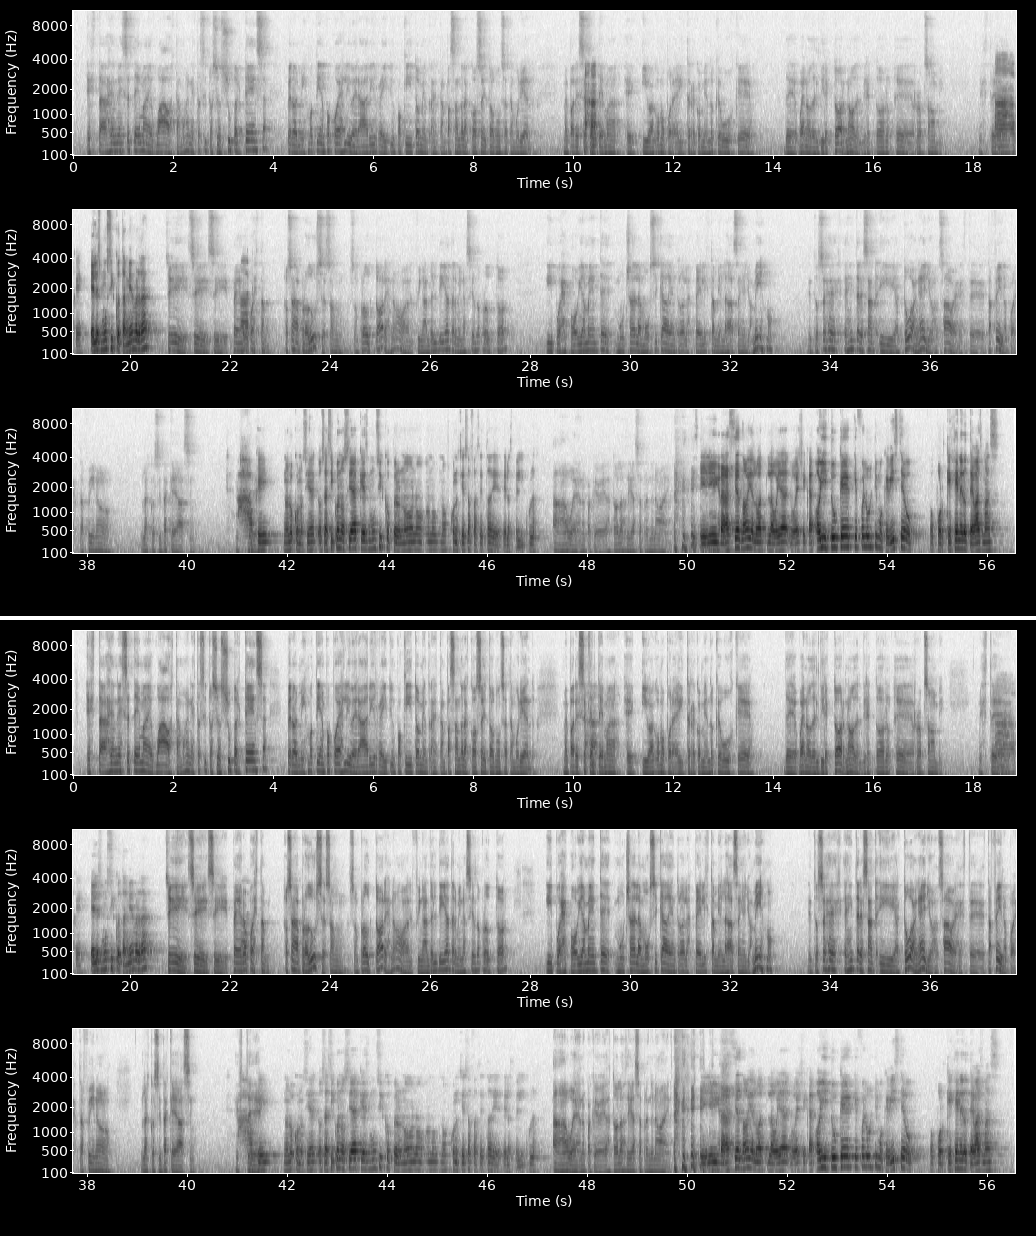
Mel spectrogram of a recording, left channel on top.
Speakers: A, on the right; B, on the left.
A: estás en ese tema de, wow, estamos en esta situación súper tensa, pero al mismo tiempo puedes liberar y reírte un poquito mientras están pasando las cosas y todo el mundo se está muriendo. Me parece
B: Ajá.
A: que el tema eh, iba como por ahí. Te recomiendo que busques de, bueno, del director, ¿no? Del director eh, Rob Zombie. Este,
B: Ah, ok. Él es músico también, ¿verdad?
A: sí, sí, sí, pero
B: Ah, ok.
A: pues también, o sea, produce, son, son productores, ¿no? Al final del día termina siendo productor. Y pues obviamente mucha de la música dentro de las pelis también la hacen ellos mismos. Entonces es, es interesante y actúan ellos, ¿sabes? Este, está fino, pues, está fino las cositas que hacen. Este,
B: Ah, ok. No lo conocía, o sea, sí conocía que es músico, pero no, no, no, no conocía esa faceta de, de las películas.
A: ah, bueno, para que veas, todos los días se aprende una vaina. <laughs>
B: Sí, sí, gracias, ¿no? Ya lo, va- la voy a, lo voy a checar. Oye, ¿y tú qué, qué fue lo último que viste o, o por qué género te vas más?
